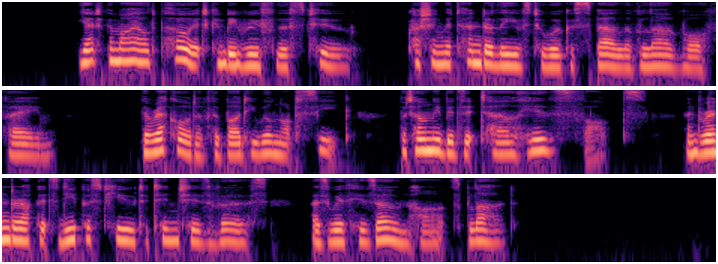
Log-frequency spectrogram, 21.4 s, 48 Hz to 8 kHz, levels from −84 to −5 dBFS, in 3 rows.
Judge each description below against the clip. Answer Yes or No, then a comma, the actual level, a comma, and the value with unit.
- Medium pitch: Yes, medium, 170 Hz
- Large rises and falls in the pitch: No, average, 3.2 semitones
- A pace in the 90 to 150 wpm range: Yes, average, 145 wpm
